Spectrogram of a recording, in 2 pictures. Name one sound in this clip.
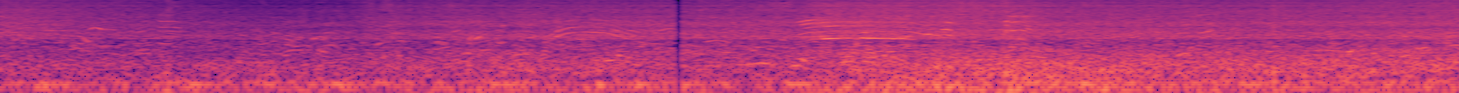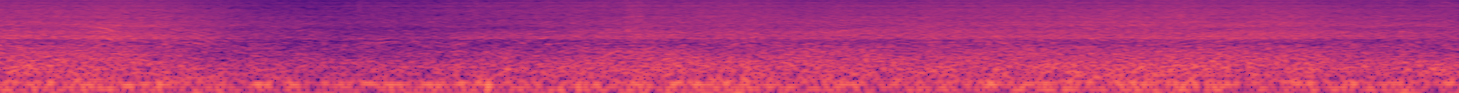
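A busy crowd chatters and calls out all around, outdoors.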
